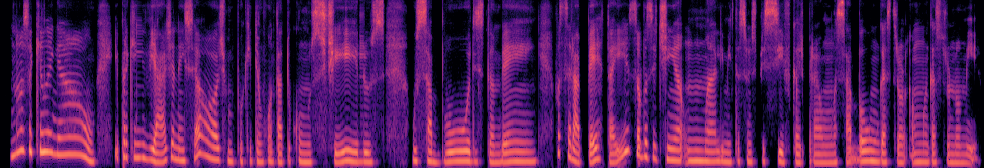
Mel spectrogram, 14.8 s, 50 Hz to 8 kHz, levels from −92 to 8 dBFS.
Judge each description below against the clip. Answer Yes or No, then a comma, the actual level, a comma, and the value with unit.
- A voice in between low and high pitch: Yes, medium, 175 Hz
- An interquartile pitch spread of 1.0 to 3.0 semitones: No, average, 4.0 semitones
